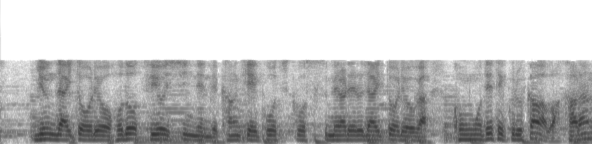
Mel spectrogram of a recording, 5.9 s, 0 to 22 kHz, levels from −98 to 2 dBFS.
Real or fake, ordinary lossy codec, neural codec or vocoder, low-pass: real; AAC, 16 kbps; none; 7.2 kHz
